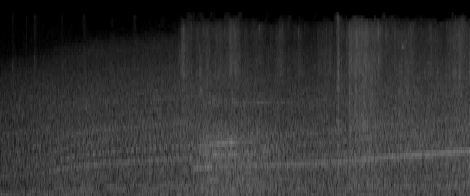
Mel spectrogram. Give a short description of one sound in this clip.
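A bus engine hums and whines steadily, rising in pitch as it speeds up.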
